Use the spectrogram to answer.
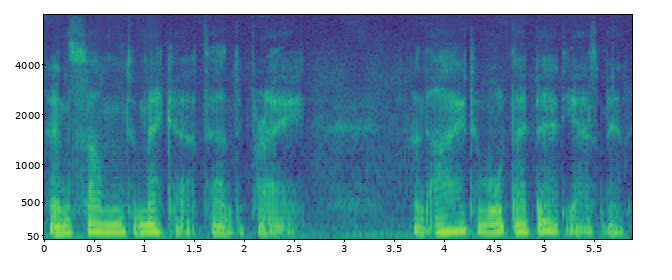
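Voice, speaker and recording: An actor playing a patient, gently teasing husband in a radio drama, languid and wry. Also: male voice, fairly low pitch, takes it slowly, creaky, slight background noise, poor audio. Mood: sleepy, teasing.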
